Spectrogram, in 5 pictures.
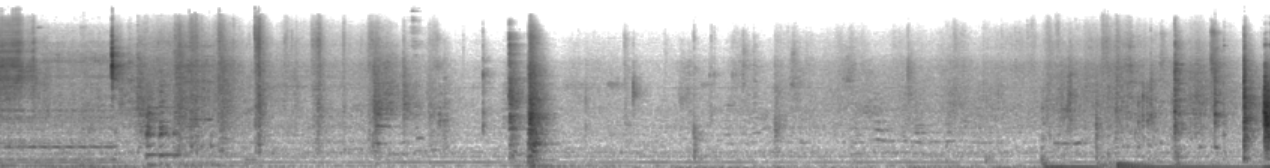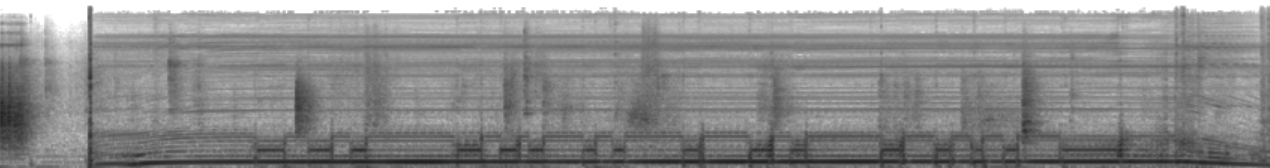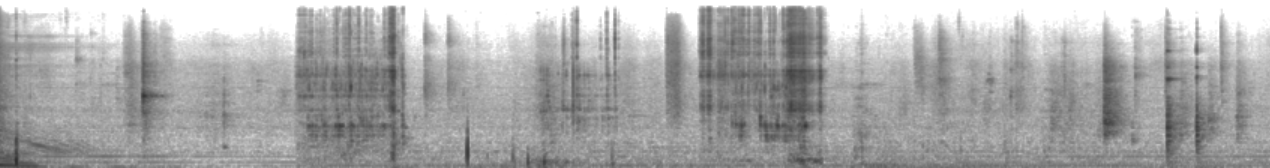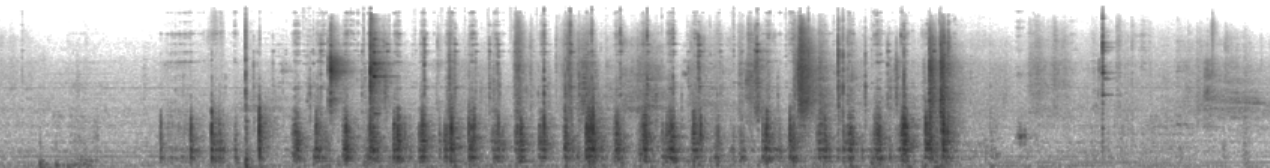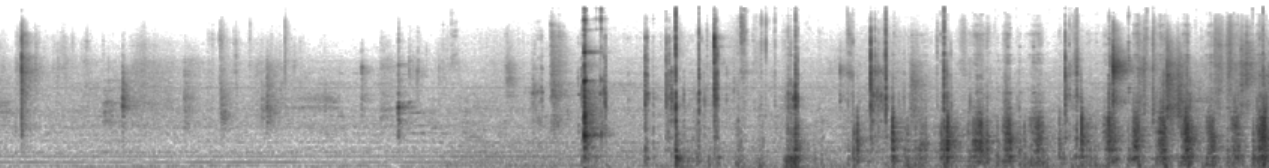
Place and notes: Villeneuve-d'Ascq, France - Laboratoire de Biochimie - UGSF - Villeneuve d'As
Villeneuve d'Ascq (Nord)
Université de Lille
Laboratoire de biochimie
Ambiance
